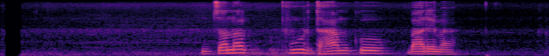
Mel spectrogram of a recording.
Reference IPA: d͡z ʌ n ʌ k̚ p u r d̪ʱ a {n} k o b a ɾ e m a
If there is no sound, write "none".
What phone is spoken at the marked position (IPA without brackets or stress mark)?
m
